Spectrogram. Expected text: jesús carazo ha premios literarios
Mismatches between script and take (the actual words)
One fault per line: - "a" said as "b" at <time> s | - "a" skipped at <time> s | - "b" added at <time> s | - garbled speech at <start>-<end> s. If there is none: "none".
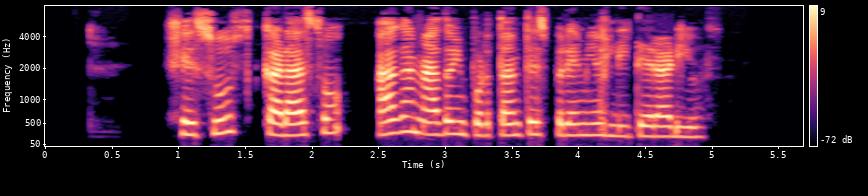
- "ganado importantes" added at 2.7 s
